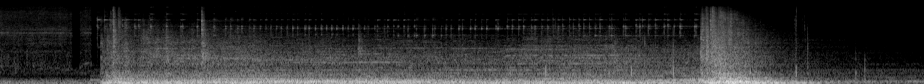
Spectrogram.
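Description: Footsteps tap across a hard tiled floor.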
